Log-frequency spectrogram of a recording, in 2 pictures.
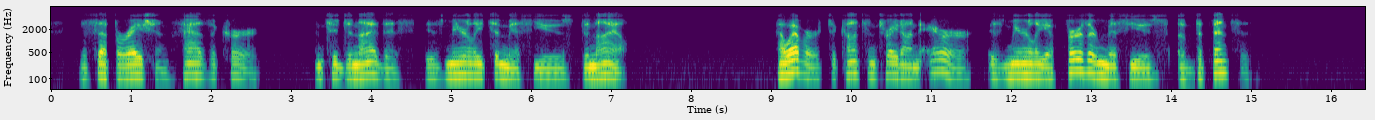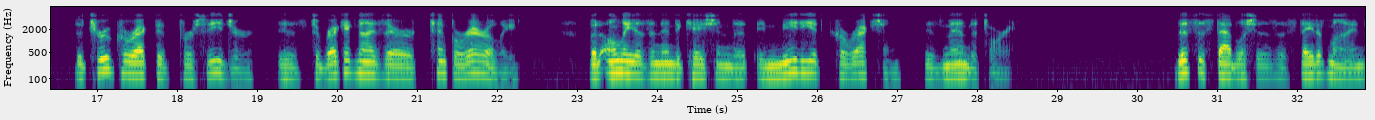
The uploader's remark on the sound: ACIM Daily Conference Call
